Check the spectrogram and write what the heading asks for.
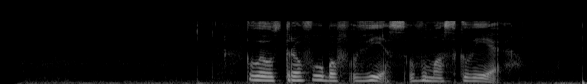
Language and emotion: Russian, angry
